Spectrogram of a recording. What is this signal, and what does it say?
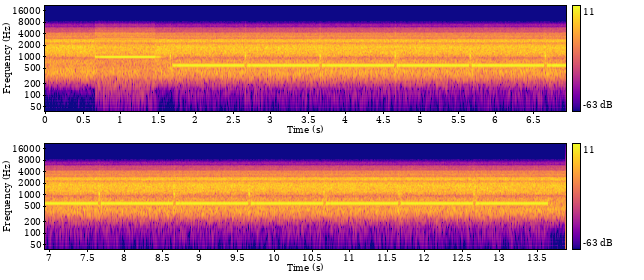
Radio time signal (WWV, Colorado), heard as ticks, one a second, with radio static.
